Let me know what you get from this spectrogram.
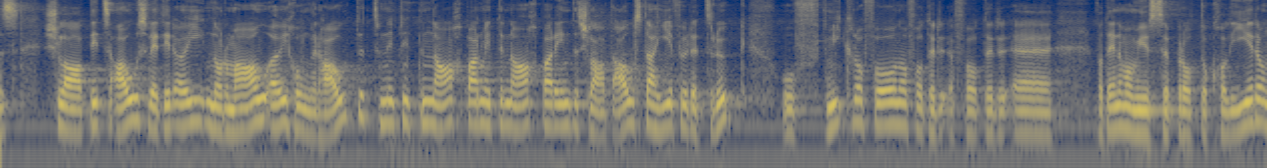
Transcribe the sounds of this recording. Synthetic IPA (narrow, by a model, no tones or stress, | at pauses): ɑs | ʃlɑːtɪt͡sɑwsʋɛdɪːɾœʏnɔrmɑːlœʏxʊŋəɾɦɑwtətnɪɪtːəmnɑːχb̥ɑːɾmɪt̚d̥ɛɾnɑːχb̥ɑːɾɪnd̥ɑsʃlɑːtɑwsd̥ɑːhiːəføɾət͡sɾʏkː | uftmikʰɾɔfoːnofɔd̥əɾfɔd̥əɾɛ | fɔd̥ɛnəʋomyəsəpɾɔtɔkʰɔliːəɾəʊn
